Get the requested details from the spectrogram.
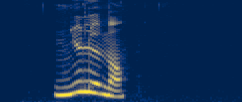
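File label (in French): "Nullement", French; grammaire; la negation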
